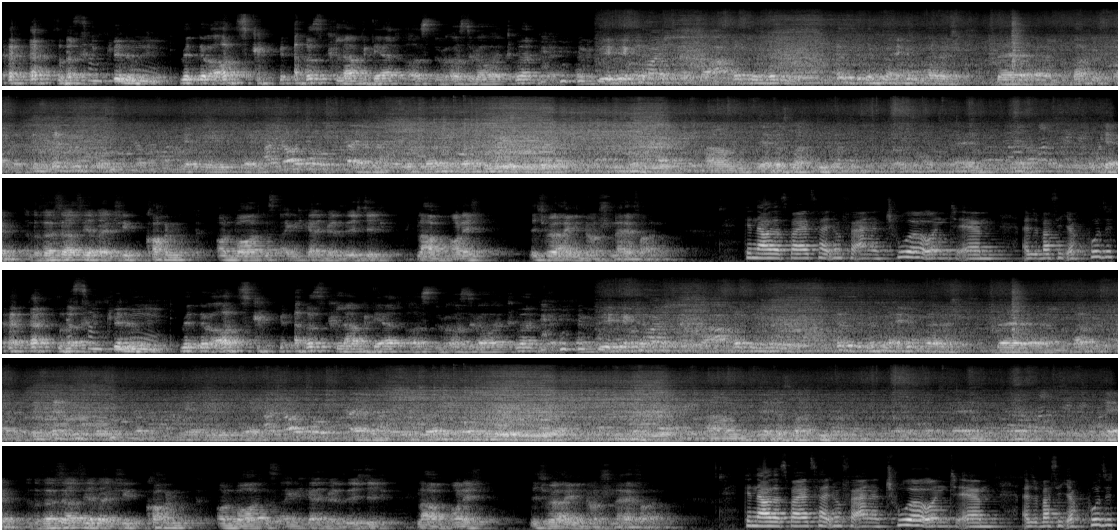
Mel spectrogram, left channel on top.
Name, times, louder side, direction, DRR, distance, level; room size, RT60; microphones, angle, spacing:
voice 1, 0.0-1.4 1.8-12.7 13.0-13.9 14.6-24.2 24.5-26.1 26.5-27.1 27.6-29.0, left 1 dB, 85° left, 3.2 m, -22 dB
voice 2, 0.6-1.6 5.4-6.0 6.8-6.9 12.2-12.6 13.2-13.3 29.7-33.4, right 3 dB, 20° right, 0.5 m, -23 dB
sound 1, 5.9-22.3, equal, 20° left, 1.6 m, -24 dB
8.0 x 4.5 x 6.9 m
head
